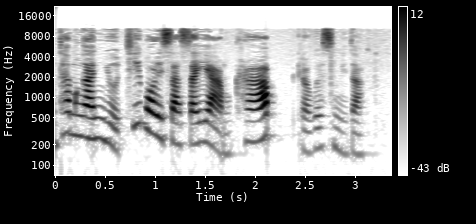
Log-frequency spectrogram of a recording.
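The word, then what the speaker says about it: สยาม: 그래서 버리삿 싸이암 하면 싸이암 회사에서 일하고 있습니다. 예, 시암사라고 그랬는데요. 시암은 영어로 SIAM이라고 그래서 시암 하는데요. 사실은 태국어로는 싸이암이라고 예, 발음을 하죠.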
